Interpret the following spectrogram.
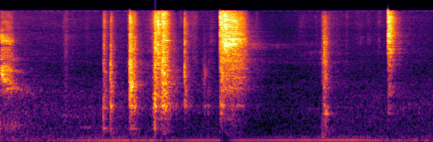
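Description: Handling noise from gear being moved at a shooting bench: a string of separate sharp clicks and knocks, with one longer scrape about two seconds in, over a low steady hum.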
